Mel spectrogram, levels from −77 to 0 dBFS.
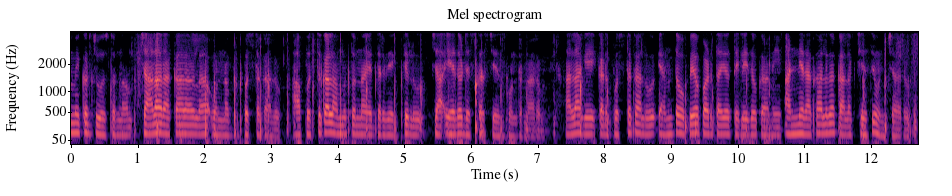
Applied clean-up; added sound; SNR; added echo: neural mask model RNNoise.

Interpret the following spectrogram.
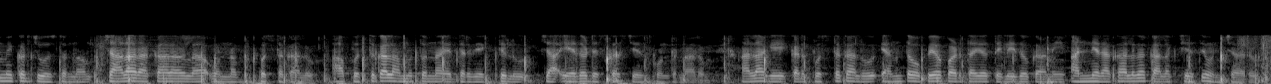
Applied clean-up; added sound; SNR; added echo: none; Run; 6 dB; none.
